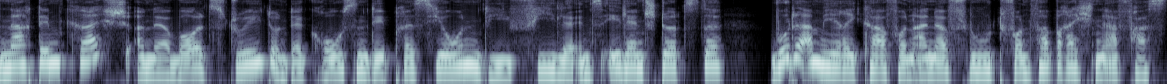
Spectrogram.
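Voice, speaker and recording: Over a silent background in a very clean recording, a woman with a fairly low pitch delivers lines in a dramatic tone with lively intonation. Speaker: audiobook narrator. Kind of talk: true-crime documentary narration, scripted audiobook excerpt read aloud. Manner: measured, dramatic, storytelling tone; clear, polished, formal delivery.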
